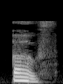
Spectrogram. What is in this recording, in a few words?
"Oath", English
